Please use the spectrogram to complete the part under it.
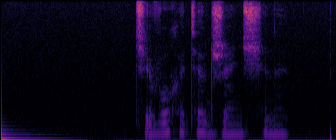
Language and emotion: Russian, neutral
